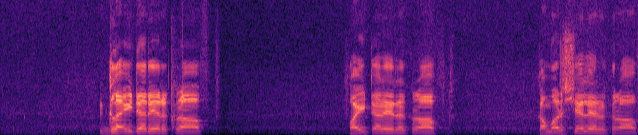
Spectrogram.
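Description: A young man speaks clearly in short phrases, with pauses between them.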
